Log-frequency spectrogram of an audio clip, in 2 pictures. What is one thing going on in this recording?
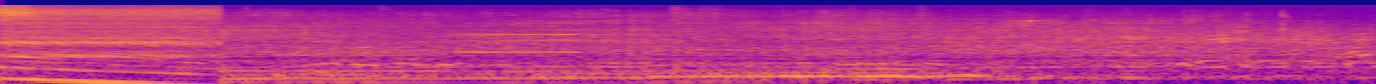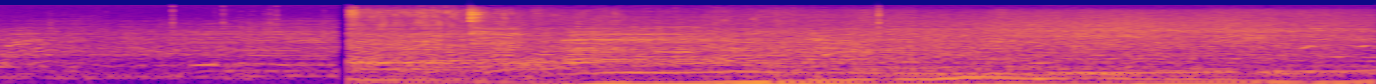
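Rally car engines roar and rev loudly.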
